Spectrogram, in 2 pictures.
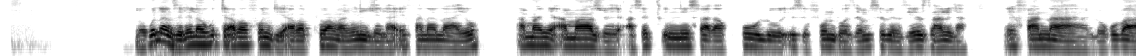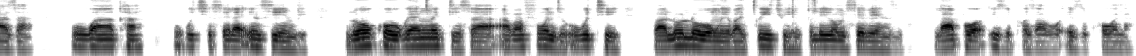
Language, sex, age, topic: North Ndebele, male, 36-49, education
